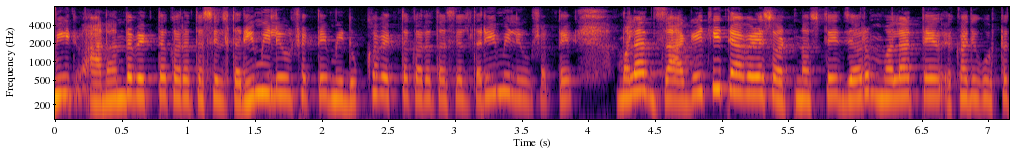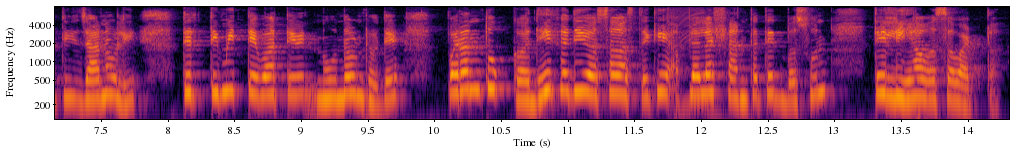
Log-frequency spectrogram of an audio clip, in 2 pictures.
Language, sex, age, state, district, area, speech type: Marathi, female, 30-45, Maharashtra, Amravati, rural, spontaneous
